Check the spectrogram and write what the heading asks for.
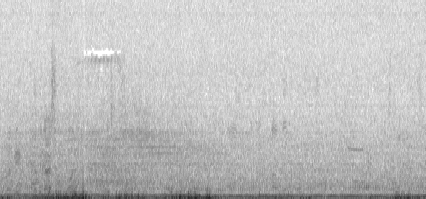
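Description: Legal Eagle ultralight's four-stroke Generac V-twin engine droning steadily in flight at a distance.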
